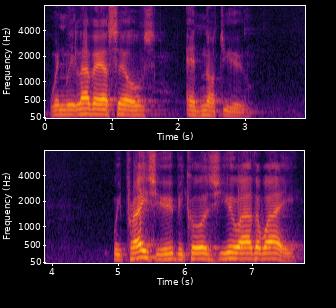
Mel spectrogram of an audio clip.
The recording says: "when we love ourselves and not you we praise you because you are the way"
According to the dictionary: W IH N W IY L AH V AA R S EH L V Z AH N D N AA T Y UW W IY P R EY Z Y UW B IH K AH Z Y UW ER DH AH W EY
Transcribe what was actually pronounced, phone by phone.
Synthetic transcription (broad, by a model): W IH N W IY L AH V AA R S EH L V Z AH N N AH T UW W IY P R EY Z Y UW B IH K AH Z Y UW ER DH AH W EY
